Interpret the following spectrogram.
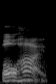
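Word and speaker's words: Bohai: Cica Bohigh, I want to make sure I pronounce it right. Bohigh, B O H AI, and the list goes on and on.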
